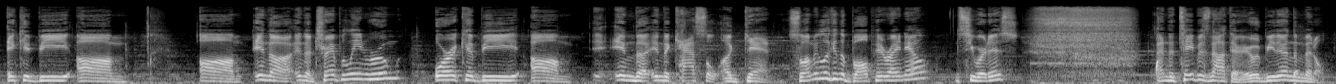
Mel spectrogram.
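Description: A young man giving excited, repetitive gameplay commentary to his viewers as a video host. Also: sits high, normal speed. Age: young adult. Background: faint music.

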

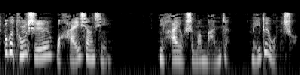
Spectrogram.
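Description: A woman's voice: medium pitch, big pitch swings, moderate pace, fairly bright tone, husky, no room sound, dull audio. An actress playing a firm, probing female police detective in a radio drama. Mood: stern, probing.

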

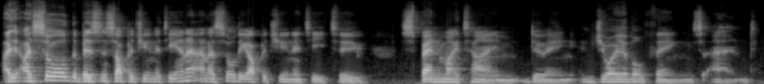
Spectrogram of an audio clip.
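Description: A British man in his thirties telling his personal story conversationally as a podcast guest, reflective and a little halting. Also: lowish voice. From Cardiff, Wales. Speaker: podcast guest, content creator and model. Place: podcast studio. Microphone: close studio mic on desk stand.

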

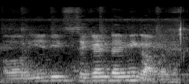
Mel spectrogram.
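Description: A man's voice: on the high side, moderate pace. A man selling livestock, giving brief, matter-of-fact answers in casual talk. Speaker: livestock seller. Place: open-sided livestock shed. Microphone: camera a few steps away. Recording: very noisy, echoey shed, off mic.

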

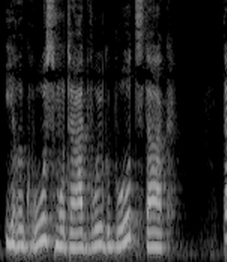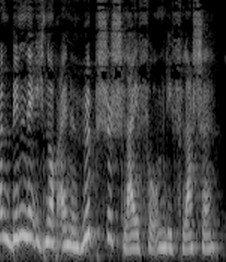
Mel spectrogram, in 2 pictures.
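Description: A woman's voice: fairly low pitch, expressive, slow, warm tone, breathy edge, heavily acted. A woman voicing a polite, approving male wine seller in a storybook.

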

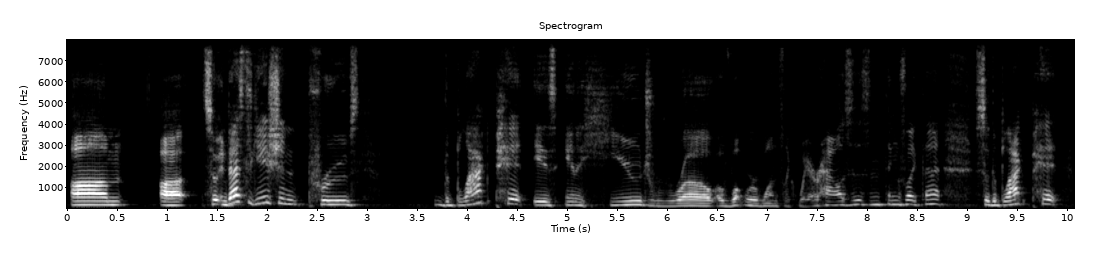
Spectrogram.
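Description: A man's voice: high voice, animated, a little slow. A young man running a tabletop game, narrating scenes in a casual, descriptive way with slang and swearing. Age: young adult. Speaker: game master. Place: indoor studio set at a game table.

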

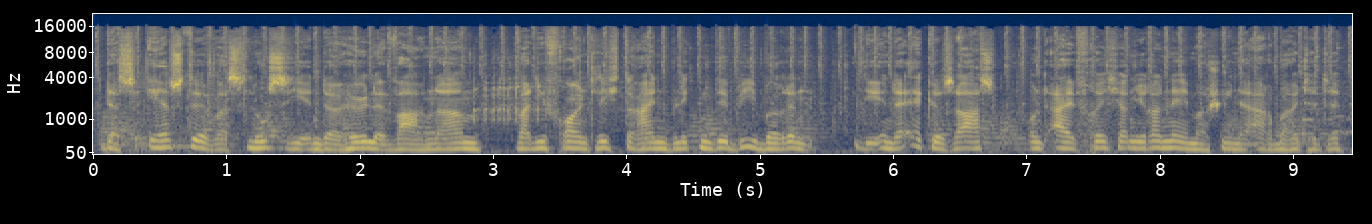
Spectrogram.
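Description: Male storyteller over clear background music. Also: medium pitch, fairly even intonation, a little slow. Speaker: narrator. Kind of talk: scripted storybook narration. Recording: music under the voice.

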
